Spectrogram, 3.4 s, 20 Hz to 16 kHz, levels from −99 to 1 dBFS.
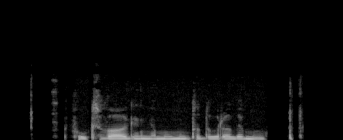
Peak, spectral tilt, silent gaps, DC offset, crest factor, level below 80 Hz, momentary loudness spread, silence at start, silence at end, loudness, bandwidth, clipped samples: -18 dBFS; -6.5 dB/octave; 2.68-2.87 s; under 0.1%; 18 dB; -84 dBFS; 18 LU; 0.75 s; 0.5 s; -35 LUFS; 6 kHz; under 0.1%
